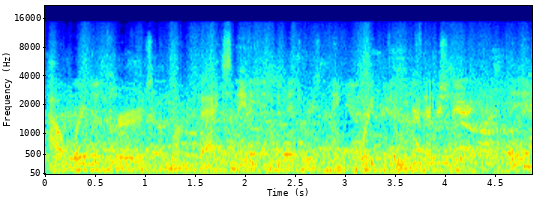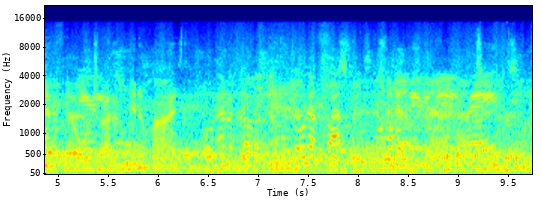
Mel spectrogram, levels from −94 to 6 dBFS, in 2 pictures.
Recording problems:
murmuring crowd; very loud; throughout; 4 dB above the speech

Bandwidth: 14.5 kHz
